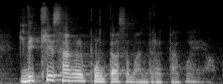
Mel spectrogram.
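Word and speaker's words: Νίκη: 나이키가 영어식 표현이고 라틴어식으로 표현한다면 니케라고 해요.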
